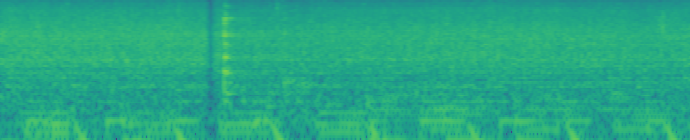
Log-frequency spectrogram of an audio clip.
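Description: Chicken sautéing in a pan with ground ginger and black pepper, a steady loud sizzle with a sharp utensil knock partway through over a low background hum.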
